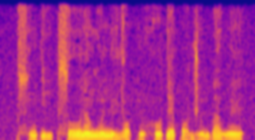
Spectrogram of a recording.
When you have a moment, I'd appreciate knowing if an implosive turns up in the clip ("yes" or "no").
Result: yes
